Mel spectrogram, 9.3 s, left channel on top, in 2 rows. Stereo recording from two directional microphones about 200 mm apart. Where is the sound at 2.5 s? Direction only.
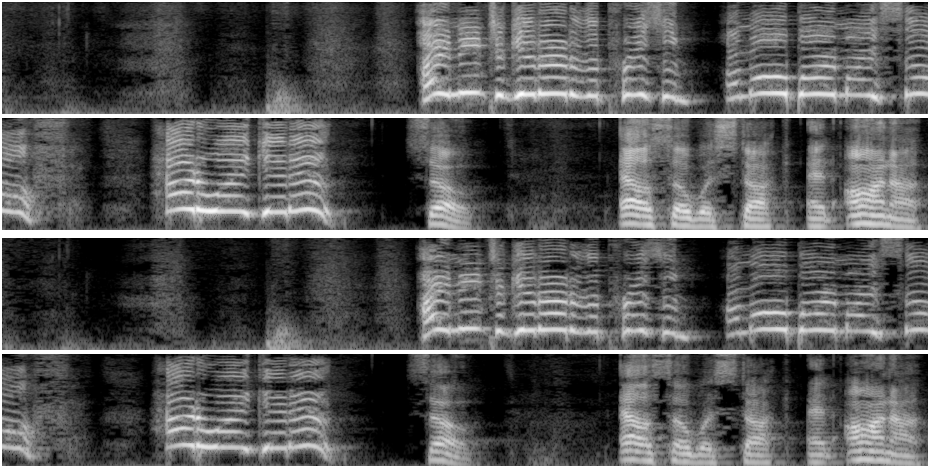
50° left (ahead or behind).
